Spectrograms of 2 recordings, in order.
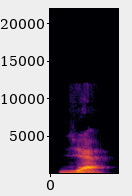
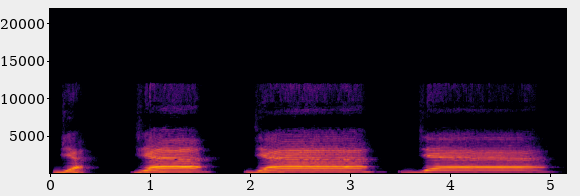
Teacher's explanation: Jim has very shidda sound. Like you are not escaping any sound from the makhraj. Ja. If you will let the sound flow, then it will be cha.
